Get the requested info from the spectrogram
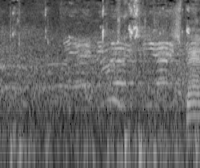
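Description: A basketball dribbled repeatedly on a hardwood court, short low thumps over the steady murmur of an arena crowd.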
